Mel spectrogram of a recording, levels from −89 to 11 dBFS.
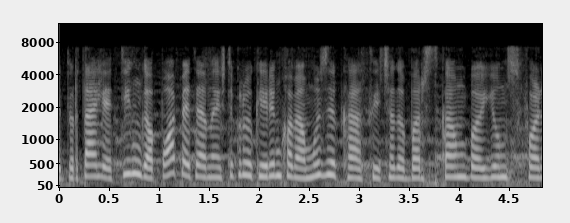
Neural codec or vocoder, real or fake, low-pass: codec, 16 kHz, 4 kbps, FreqCodec, larger model; fake; 7.2 kHz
